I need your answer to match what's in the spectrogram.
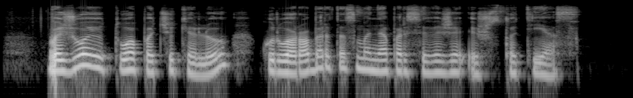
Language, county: Lithuanian, Kaunas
